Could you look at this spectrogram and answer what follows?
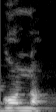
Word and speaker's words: gonna: उसकी जगह पे आप बोलेंगे गॉना क्या बोलेंगे गना बोलेंगे गना ठीक है ना ये ध्यान रखना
